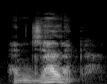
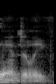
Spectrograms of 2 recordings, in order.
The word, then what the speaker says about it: Angelique: Okay, so is it Angelique? Is that how that's how you pronounce it, correct? Angelique. Angelica. No, it's Angelique, right? Christian, love to see your smile. Well, thank you. It is Angelique.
